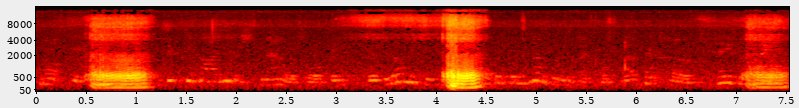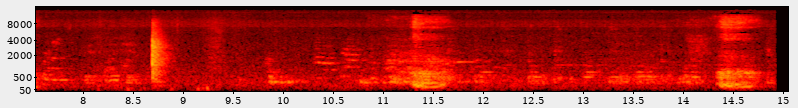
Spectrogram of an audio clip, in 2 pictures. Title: Who's Snoring?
